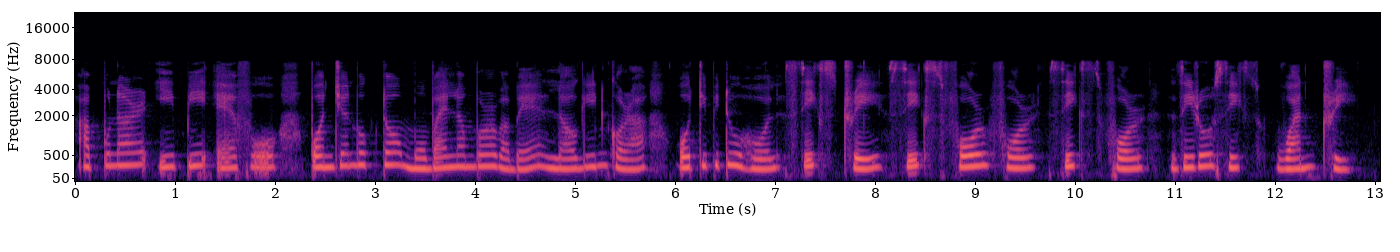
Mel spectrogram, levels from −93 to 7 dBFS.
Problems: none marked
